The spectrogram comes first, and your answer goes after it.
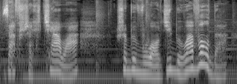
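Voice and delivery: ordinary delivery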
